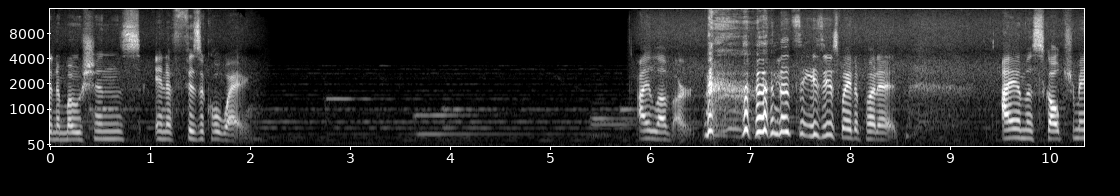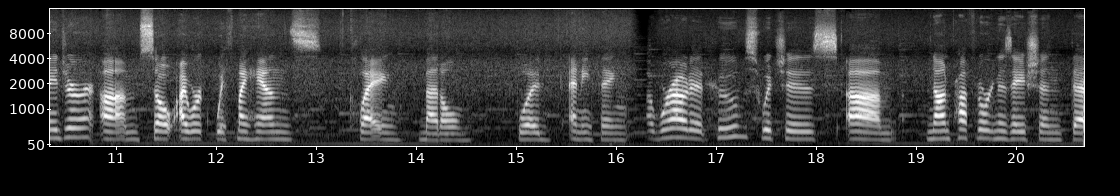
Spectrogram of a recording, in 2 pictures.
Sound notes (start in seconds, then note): 2.5 peaceful music; 6.5 laughs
